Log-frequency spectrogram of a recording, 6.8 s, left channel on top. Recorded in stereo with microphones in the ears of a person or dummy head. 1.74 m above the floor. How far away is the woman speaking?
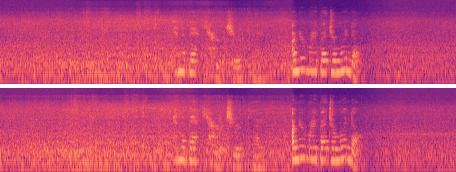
About 2.5 m.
